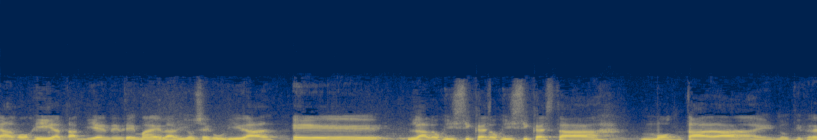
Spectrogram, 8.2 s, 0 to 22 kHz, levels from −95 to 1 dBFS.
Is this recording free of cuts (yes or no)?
no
